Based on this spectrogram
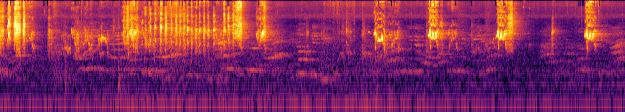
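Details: Budgerigar chirping: sharp high tweets and a scratchy warbling run early on, then separate short chirps roughly every second, over a constant low background hum.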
